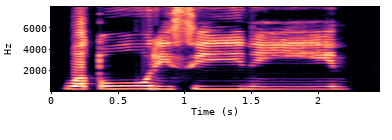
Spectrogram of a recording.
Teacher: طا حروف التفخیم میں سے ہے، لہذا اسے موٹی آواز میں پڑھنا ہے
